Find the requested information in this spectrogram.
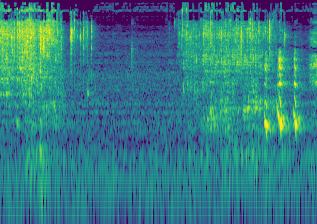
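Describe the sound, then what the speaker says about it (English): Tea spills from a mug and overflows into a sink as a soft, continuous splashing trickle, with a few brief sharper drips near the end. "I'm spilling more tea than I'm actually getting in the pot"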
